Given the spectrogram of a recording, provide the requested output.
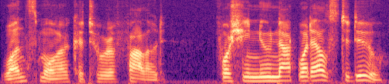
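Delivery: ordinary delivery, nothing marked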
